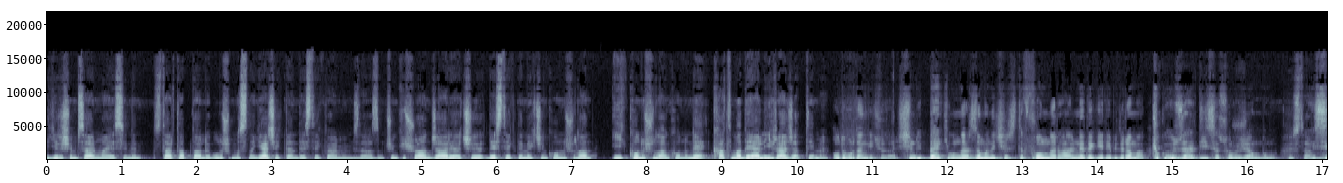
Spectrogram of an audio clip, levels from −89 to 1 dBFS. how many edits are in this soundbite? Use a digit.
1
